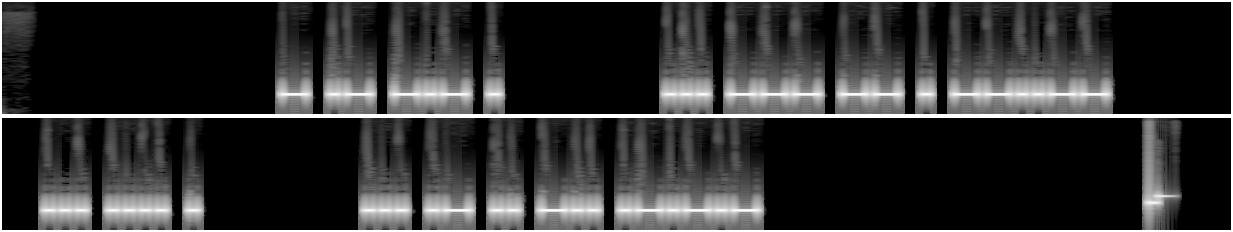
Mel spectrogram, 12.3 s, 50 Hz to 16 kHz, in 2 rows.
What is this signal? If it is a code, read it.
Morse code, heard as a keyed tone, about 29 wpm, 700 Hz. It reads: TAKE SOME, SHE SAID.
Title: 3x Word-Spacing - Sentences from Top 200 Words - 30wpm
